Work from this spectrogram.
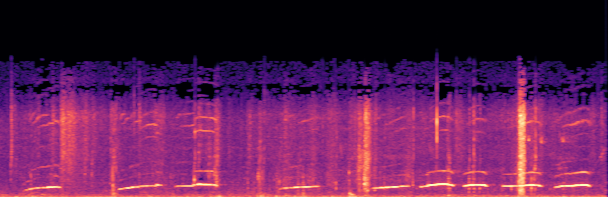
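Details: Crying baby monkey living in an archaeological park, left uncared for by its mother; clear upward-sliding whistled wails, about a dozen, coming faster and louder toward the end, with rustling and snapping sounds around.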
